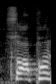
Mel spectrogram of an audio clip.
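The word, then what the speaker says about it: soften: Concept 1, F plus T हो तो वहां पर टी साइलेंट होता है। जैसे ऑफन, ऑफन मिस होता है प्रायः, सॉफन, सॉफन मिस होता है कोमल करना।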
